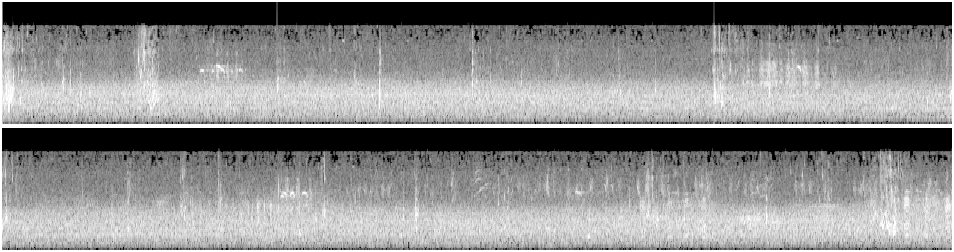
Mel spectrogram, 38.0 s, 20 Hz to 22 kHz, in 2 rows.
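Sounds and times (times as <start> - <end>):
running water: 0.0 - 38.0
bird calls and chirps: 3.9 - 4.9, 23.8 - 25.4.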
